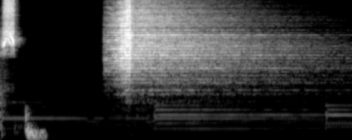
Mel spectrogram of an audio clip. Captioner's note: air tings; calm music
